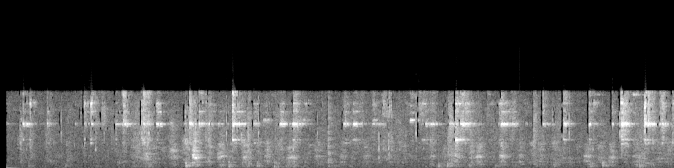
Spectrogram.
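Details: Small female dog wanting to play with the cat, giving breathy, wheezy whimpers in short, uneven bursts, several a second at times, with faint squeaky yips over a steady low household hum.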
